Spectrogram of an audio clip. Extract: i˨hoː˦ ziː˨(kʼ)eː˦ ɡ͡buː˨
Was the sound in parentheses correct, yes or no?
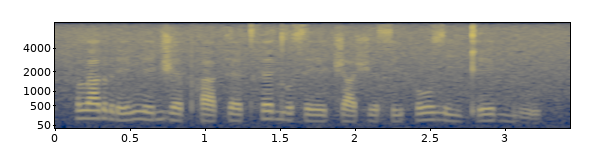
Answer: yes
